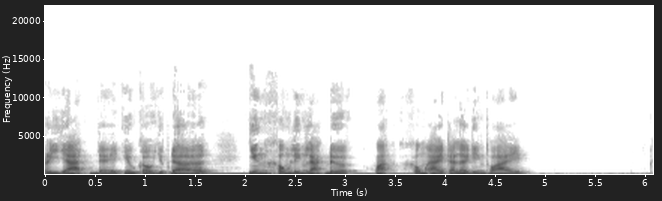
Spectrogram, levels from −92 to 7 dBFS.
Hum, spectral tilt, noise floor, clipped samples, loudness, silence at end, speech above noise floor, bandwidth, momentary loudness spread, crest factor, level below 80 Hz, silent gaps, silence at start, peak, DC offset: none; -7.5 dB/octave; -63 dBFS; under 0.1%; -29 LUFS; 0 s; 35 dB; 10.5 kHz; 6 LU; 18 dB; -50 dBFS; none; 0 s; -12 dBFS; under 0.1%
